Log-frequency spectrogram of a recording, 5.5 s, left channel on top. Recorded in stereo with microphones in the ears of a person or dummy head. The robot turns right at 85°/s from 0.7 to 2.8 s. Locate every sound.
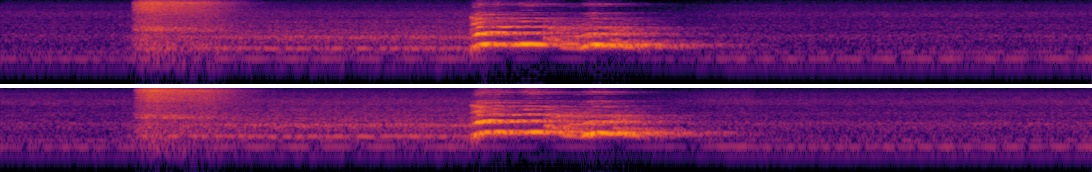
0.7 s breathing: 70° left, 0.9 m; by 1.1 s 105° left, 0.9 m
2.4 s a dog barking: 35° left, 0.9 m; by 3.2 s 70° left, 0.9 m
